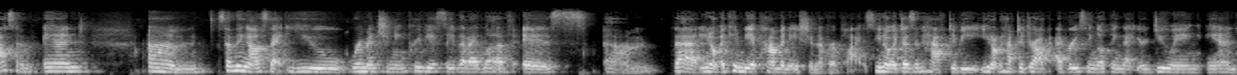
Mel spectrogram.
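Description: A woman with an ordinary speaking voice talks at a moderate pace, her medium pitch held in fairly even intonation. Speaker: podcast host. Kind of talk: interview conversation.

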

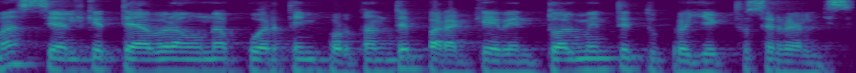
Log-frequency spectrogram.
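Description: This man speaks with a fairly high pitch. His tone is dark and mellow. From Guadalajara, Jalisco, Mexico. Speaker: filmmaker. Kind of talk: interview. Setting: video call. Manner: casual, slangy street speech.

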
